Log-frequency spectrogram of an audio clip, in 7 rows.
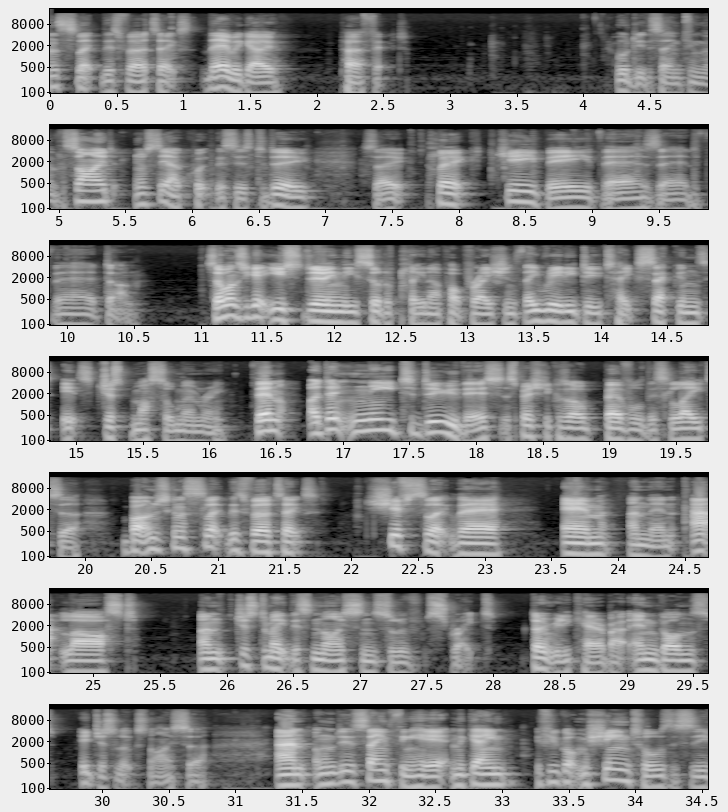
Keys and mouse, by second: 0.9 click, 1.5-3.3 middle drag, 4.0-4.3 middle drag, 4.8 shift+middle click, 5.4 shift+middle click, 6.2 shift+middle click, 6.9 shift+middle click, 7.6 click, 8.2 g, 8.4 b, 8.8 click, 9.3 z, 10.0 click, 11.9-12.7 middle drag, 14.0 shift+middle drag, 16.3 click, 17.5-17.8 shift+middle drag, 21.6 shift+click, 23.7 m, 25.9 click, 26.5-26.8 middle drag, 28.3-29.5 middle drag, 30.2 shift+middle click, 31.0 shift+middle click, 32.1 shift+middle click, 32.8 shift+middle click, 34.2 click.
